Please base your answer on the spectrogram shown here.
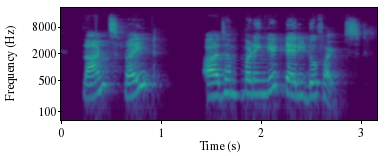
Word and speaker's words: Pteridophytes: तो आज हम पढ़ेंगे टेरिडोफाइट्स, ठीक है? तो पी है हमारा साइलेंट, राइट?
